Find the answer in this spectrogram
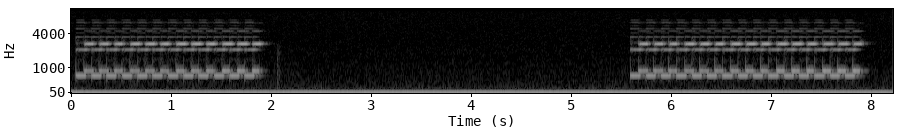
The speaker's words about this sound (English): Now answer the phone.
